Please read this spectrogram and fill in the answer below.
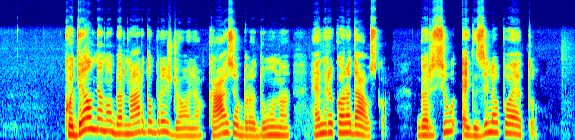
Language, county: Lithuanian, Vilnius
